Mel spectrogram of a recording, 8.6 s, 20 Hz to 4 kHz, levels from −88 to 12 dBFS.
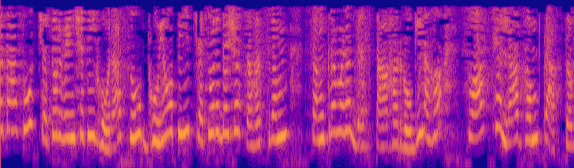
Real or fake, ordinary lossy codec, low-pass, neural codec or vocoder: fake; MP3, 16 kbps; 3.6 kHz; codec, 16 kHz, 8 kbps, FreqCodec, smaller model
